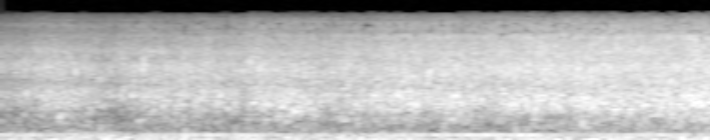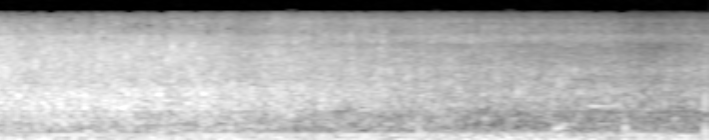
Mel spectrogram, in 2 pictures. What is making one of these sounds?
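A small fountain splashes into a stone basin.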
